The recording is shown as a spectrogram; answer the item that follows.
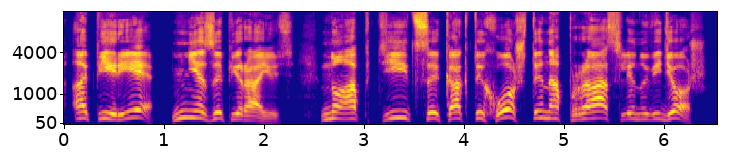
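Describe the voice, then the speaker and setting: A man's voice: on the high side, big pitch swings, slow, no echo, clean studio sound, voice pushed up. A man voicing a frightened, pleading young peasant lad in a storybook reading. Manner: pleading, wailing.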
